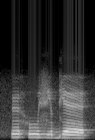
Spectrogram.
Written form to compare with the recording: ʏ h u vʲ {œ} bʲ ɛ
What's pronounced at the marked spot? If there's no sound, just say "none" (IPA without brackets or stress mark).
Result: ə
